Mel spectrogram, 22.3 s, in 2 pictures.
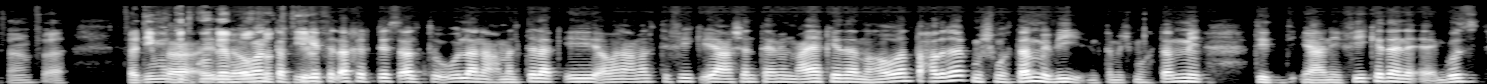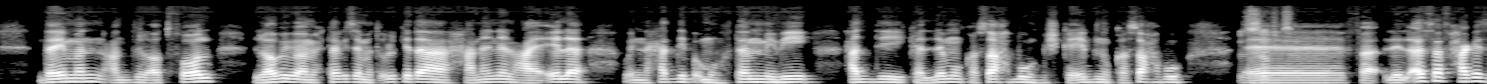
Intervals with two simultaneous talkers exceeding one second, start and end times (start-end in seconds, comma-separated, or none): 1.1-2.4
